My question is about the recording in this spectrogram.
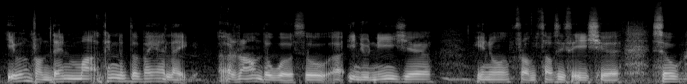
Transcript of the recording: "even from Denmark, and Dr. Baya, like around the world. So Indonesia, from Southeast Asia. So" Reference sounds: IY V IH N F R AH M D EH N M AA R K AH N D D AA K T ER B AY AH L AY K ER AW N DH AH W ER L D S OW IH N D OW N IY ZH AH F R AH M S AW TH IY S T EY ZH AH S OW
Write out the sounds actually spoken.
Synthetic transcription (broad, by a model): IY V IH N F R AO M D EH N M AA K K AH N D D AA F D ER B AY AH L AY K ER AW N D AH W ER L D S OW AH N D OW N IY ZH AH F R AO M S AW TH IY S EY SH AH S OW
